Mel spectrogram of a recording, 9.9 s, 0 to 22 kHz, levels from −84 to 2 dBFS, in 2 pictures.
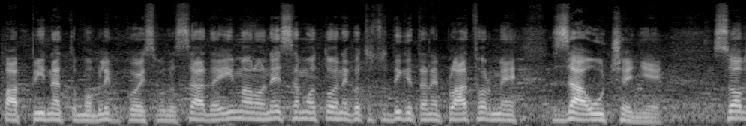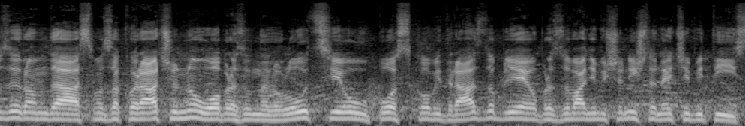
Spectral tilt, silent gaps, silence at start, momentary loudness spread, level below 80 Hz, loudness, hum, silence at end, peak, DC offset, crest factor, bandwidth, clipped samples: -4.5 dB/octave; none; 0 s; 8 LU; -60 dBFS; -21 LUFS; none; 0 s; -2 dBFS; under 0.1%; 20 dB; over 20 kHz; under 0.1%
